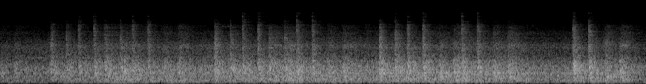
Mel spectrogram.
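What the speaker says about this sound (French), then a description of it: "La respectable Lady C57-1 entre dans la ville de Tsuwano." C57-1 steam locomotive train rolling into Tsuwano, Japan, a steady loud rumble with rhythmic clickety-clack wheel beats and occasional sharp metallic clatter, heard without talk.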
